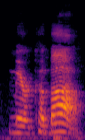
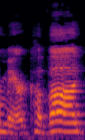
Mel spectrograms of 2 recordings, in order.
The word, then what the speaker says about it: Merkavah: It's because it is three words and they each have their own meaning to then create Merkabah or Merkavah, depending on the pronunciation.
